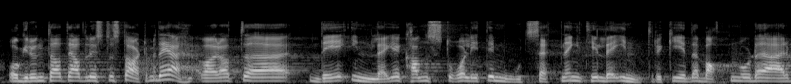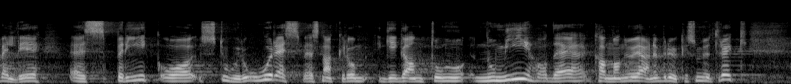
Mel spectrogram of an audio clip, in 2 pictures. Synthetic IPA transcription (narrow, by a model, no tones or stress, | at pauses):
ɔɡɾʉnːn̩t̪ɪlɑt̪jæɪhɑd̪əlʏst̪ʰɪlɔst̪ɑːʈəmɛd̪ɛʋɑɾɑt̪ | d̪ɛʔɪnlɛ̰ɡːəkʰɑnst̪oːlɪt̪ːɪmuːt̪sɛt̪nɪŋt̪ʰɪld̪ɛɪnt̪ʰɾʏkːəɪd̪ɛbɑt̪ːn̩ʋʊɖɛæɾʋɛld̪ɪ | spɾiːkɔst̪uːɾəuːɾɛsʋḛːsnɑkːəɾɔmɡʏɡɑnt̪ʊnʊmiːɔd̪ɛkʰɑnmɑnjʊjæːɳəbɾʉːkəsɔmʉːt̪ʰːɾʏkː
